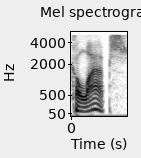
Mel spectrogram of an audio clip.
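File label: "collapse", English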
